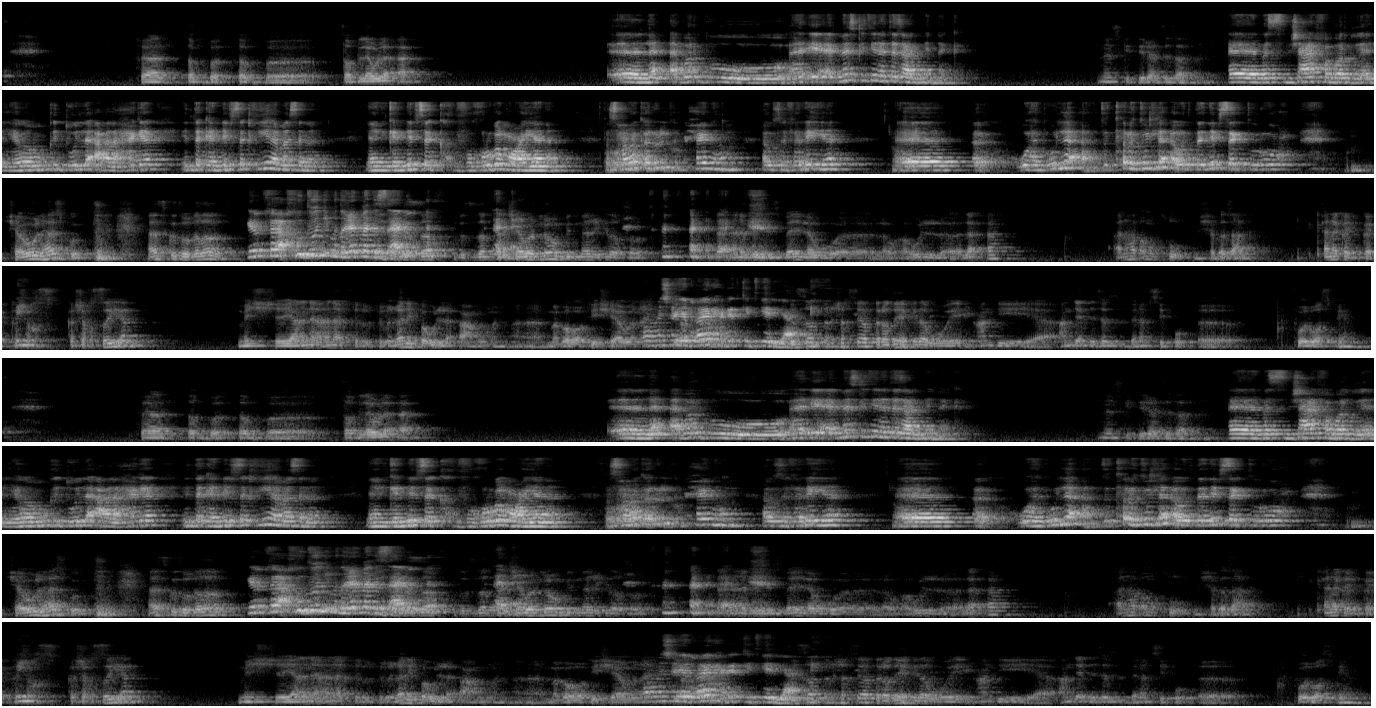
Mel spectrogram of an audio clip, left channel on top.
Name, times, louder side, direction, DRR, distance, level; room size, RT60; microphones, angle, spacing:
voice 1, 1.3-3.1 3.4-4.1 10.9-12.1 19.7-20.5 20.9-21.1 21.4-21.6 22.6-22.8 27.2-29.7 31.2-33.9 34.6-37.5 38.6-40.0 40.6-42.5 43.5-48.4 49.0-53.5 54.1-54.6, left 2 dB, 35° left, 1 dB, 0.4 m, -31 dB
voice 2, 6.0-9.4 12.3-16.9 17.4-19.3 19.7-21.0 21.3-22.1 22.6-23.1 23.4-26.9 29.9-31.6 32.3-32.6 34.0-35.1 41.3-41.5 47.6-49.1 54.5-54.7, left 1 dB, 60° left, 0 dB, 1.1 m, -21 dB
4.4 x 3.2 x 3.6 m, 0.73 s
head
